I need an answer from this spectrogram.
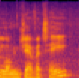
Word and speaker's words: longevity: So, you know what's weird with the word longevity? We pronounce the G twice.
